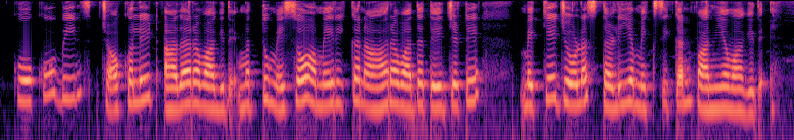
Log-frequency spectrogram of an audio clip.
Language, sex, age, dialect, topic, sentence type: Kannada, female, 56-60, Mysore Kannada, agriculture, statement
